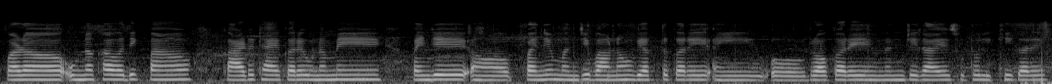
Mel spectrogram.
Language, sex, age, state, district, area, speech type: Sindhi, female, 30-45, Gujarat, Surat, urban, spontaneous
